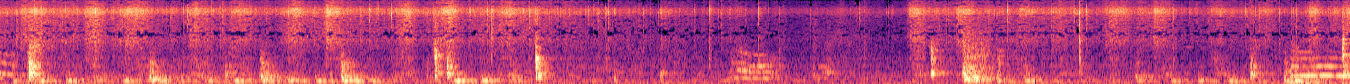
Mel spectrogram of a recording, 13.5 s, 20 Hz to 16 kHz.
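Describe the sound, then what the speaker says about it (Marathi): Grated coconut roasts in a hot kadhai over a low flame for fried modak, with a steady sizzle and repeated scraping stirs of a spatula against the pan, close and fairly clear. "याला 2 मिनिटं असं मंद आचेवर परतून घ्यायचं आहे."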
